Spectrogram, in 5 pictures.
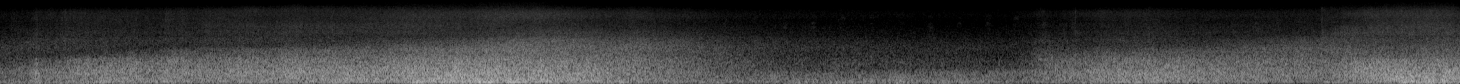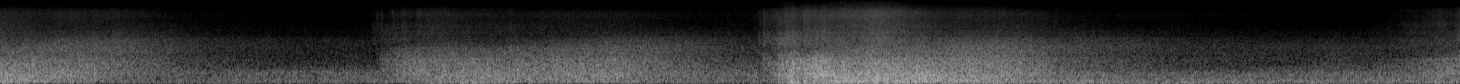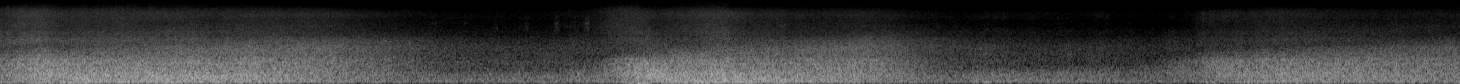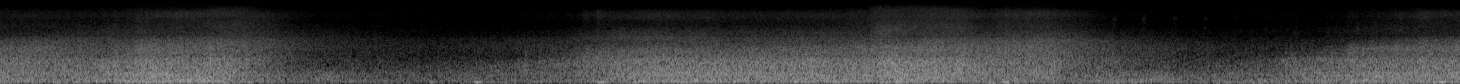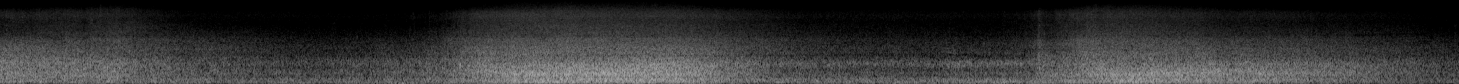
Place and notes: Chenggong Township, Taiwan - Sound of the waves
Sound of the waves, In the beach, Very hot weather
Zoom H2n MS+ XY
Taitung County, Taiwan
